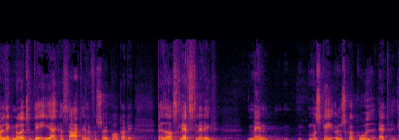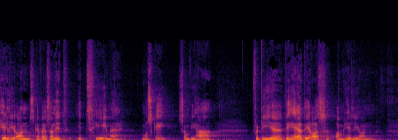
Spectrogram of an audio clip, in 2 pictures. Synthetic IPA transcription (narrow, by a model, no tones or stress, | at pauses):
ɒleɡ̥ənɔ̽ːð̞̩ˠt͡sʰe̝ld̥e̝iʁiɡ̥hɑ̈sɑ̈ɡ̥̚d̥elɐfɒ̽sø̰ɪ̰pʰɒ̽æɡ̥ɶːɐd̥e̝ | b̥eð̞ˠʁɐsled̥sleɾ̥e̝ɡ̥ | men | mɒ̽sɡ̥e̝̰ːʔønsɡ̥ɐɡ̥uðˠæd̥heliɒ̽n̰n̩sɡ̥æʋæːɐsɒ̽ne̝d̥e̝d̥̚t͡sʰe̝ːmæ | mɒ̽sɡ̥e̝̰ː | sɒ̽mʋiɦɑ̈ | fɒ̽d̥ḭːd̥e̝ɦæɐ̰d̥e̝æɐɒ̽səɒ̽mɦeliɒ̽n̰n̩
